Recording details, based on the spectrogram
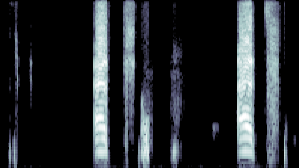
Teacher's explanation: bila kita sebut huruf ta tu, angin mesti keluar daripada mulut kita. At, at. Dengar tak bunyi angin tu? · huruf ta ni adalah antara huruf yang suara tertahan tetapi nafas dia terlepas. Maknanya bila kita sebut huruf ta tu, angin mesti keluar daripada mulut kita. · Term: Nafas terlepas, nafas terlepas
